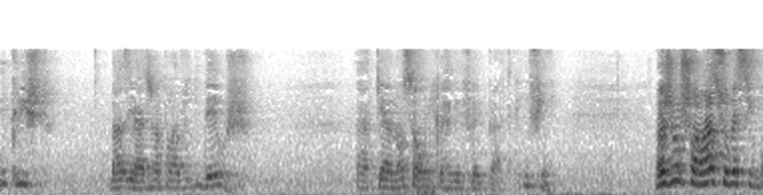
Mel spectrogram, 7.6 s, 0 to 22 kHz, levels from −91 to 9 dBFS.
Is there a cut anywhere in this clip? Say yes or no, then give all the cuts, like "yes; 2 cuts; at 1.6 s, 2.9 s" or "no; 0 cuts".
no; 0 cuts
